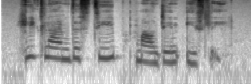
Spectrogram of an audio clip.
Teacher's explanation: she split and attached the sound in climbed to the next word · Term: Resyllabification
